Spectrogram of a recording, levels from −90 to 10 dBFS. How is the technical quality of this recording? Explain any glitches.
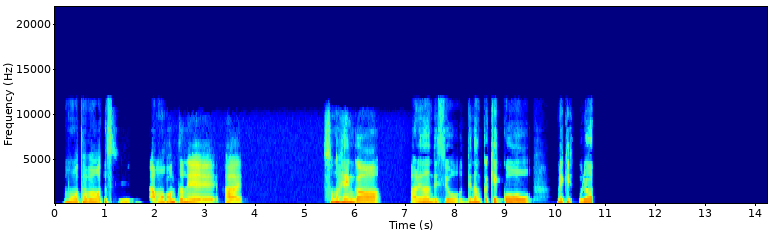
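The recording has two faults. From 1.80 to 7.36 s, a digital radio blending to analogue: the receiver lost its digital stream and cross-faded over 440 ms to FM, bringing faint hiss roughly 45 dB down and a level shift of about 1 dB. From 10.73 s to the end, an audio dropout to silence, likely from a lost input, leaves the speech cut off into silence with no room tone.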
